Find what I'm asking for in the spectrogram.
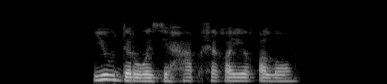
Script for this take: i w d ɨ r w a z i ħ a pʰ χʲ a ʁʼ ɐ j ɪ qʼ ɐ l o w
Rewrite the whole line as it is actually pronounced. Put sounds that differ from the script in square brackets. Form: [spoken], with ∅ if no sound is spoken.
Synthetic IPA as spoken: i w d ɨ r w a z i ħ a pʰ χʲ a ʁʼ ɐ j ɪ qʼ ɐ l o w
